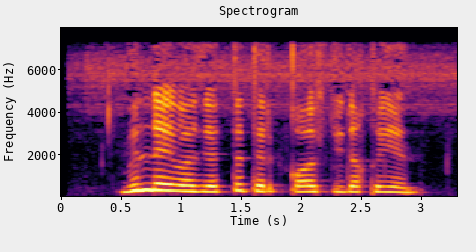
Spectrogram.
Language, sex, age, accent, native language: Uzbek, male, under 19, Qashqadaryo, Uzbek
